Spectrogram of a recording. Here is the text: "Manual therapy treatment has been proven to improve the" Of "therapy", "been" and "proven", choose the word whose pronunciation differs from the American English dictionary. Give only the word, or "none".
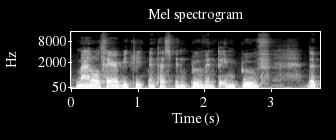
none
